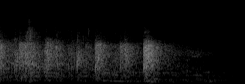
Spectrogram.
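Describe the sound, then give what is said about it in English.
A crowd claps together in a steady, quick rhythm, the sharp bursts of many hands landing almost in unison before thinning out and fading away after about a second and a half. “Everybody should be clapping on that one.”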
